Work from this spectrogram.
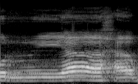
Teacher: را کو باریک پڑھیں گے کیونکہ رائے مشددہ کے نیچے زیر ہے۔ یہاں پر یا میں کھڑا زبر ہے جو الف مدہ کی طرح ہوتا ہے۔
